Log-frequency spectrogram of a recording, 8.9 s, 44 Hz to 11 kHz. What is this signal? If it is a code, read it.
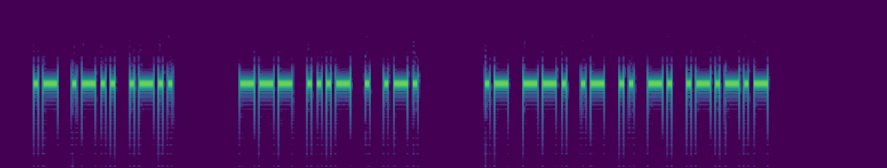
Morse code, heard as a keyed tone, about 25 wpm, 700 Hz. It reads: ALL OVER AGAIN.
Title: 2x Word-Spacing - Sentences from Top 500 Words - 25wpm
